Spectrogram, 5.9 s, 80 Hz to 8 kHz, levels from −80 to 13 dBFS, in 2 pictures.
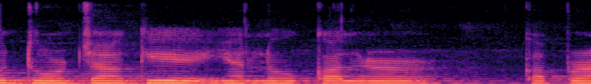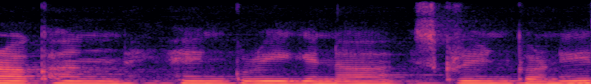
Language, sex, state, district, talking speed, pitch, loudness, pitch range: Nagamese, female, Nagaland, Dimapur, 100 wpm, 205 Hz, -16 LUFS, 200-210 Hz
